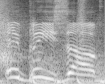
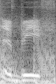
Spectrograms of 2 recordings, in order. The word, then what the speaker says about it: Ibiza: my new flat mates ITA baby please stop and also it's pronounced to Bea seriously like shut all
